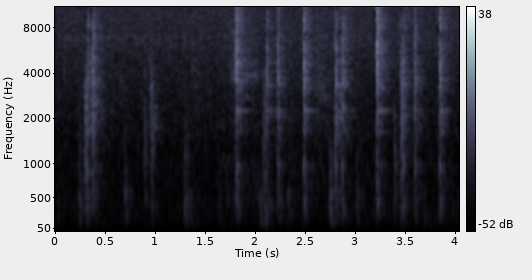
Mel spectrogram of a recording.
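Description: Irregular light clicks and ticks, about fifteen over a few seconds, some sharper than others.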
